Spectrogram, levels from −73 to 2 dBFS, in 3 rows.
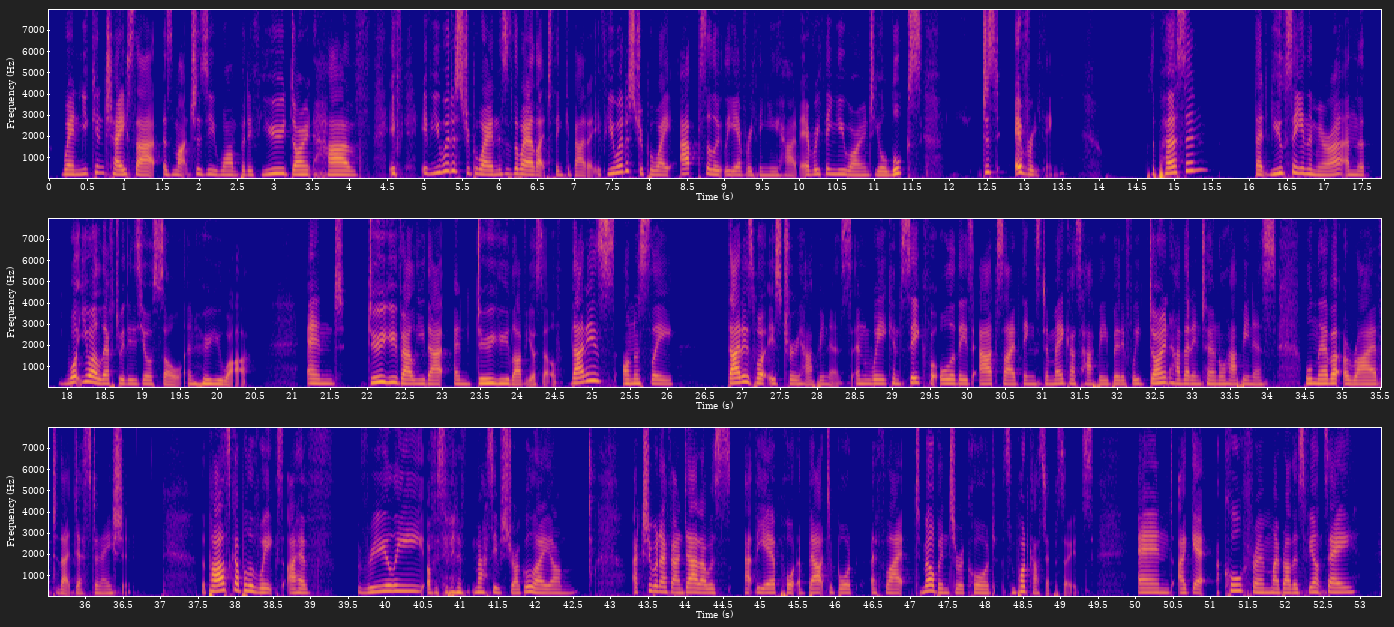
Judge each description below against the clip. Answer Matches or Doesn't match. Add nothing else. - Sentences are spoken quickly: Doesn't match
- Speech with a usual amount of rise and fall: Matches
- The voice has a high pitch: Matches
